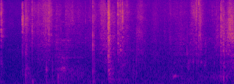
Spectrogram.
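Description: Faint handling sounds: light ticks and rustles of Pokémon trading cards being drawn out of a freshly opened foil booster pack.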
